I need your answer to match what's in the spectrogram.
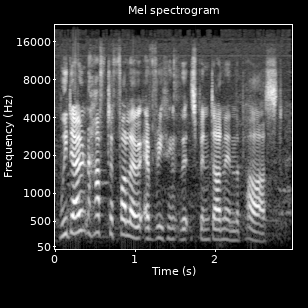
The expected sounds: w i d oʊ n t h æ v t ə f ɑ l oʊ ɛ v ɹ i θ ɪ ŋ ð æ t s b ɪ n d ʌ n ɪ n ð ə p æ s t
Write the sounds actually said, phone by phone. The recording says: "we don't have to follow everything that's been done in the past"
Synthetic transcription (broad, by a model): w i d oʊ n t h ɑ f t ə f ɑ l oʊ ɛ v ɹ i θ ɪ ŋ ð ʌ t s b ɪ n d ʌ n ɪ n ð ə p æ s t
